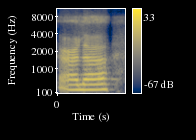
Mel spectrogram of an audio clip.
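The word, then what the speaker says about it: على: When we read it separately, we say ala. But when we connect it with al, then it will be alal maktabi, then it will not be pronounced.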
